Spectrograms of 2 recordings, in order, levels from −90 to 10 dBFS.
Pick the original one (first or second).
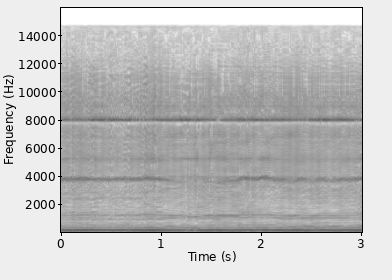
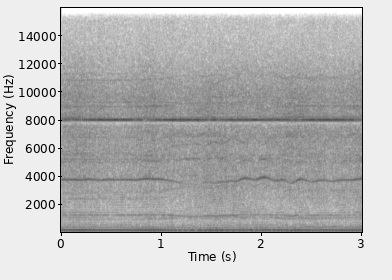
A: second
